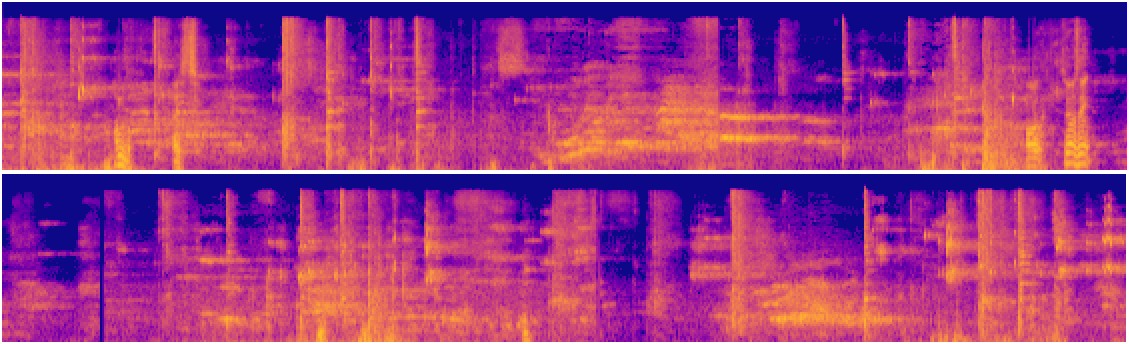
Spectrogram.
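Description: Badminton rackets strike a shuttlecock in a quick back-and-forth rally.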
